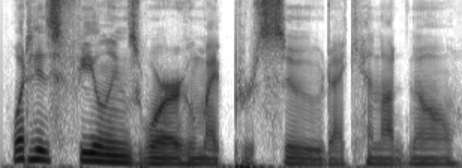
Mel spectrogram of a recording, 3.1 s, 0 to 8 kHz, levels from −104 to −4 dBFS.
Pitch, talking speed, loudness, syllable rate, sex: 100 Hz, 195 wpm, -18 LUFS, 4.8 syllables/s, male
